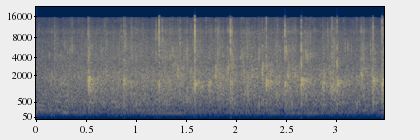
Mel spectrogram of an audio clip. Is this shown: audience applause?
yes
